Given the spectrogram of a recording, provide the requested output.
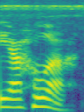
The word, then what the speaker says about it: Yahuwah: A pronúncia em hebraico antigo é Yahuwah, tá? Então, Vaiomer Yahuwah Lenor Bor Atah Verkali Beiterka El Hateva Ki Oterka Raiti Tezadik Lefanai Bador Hazé.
